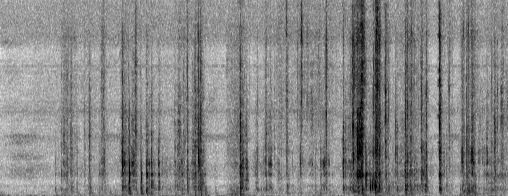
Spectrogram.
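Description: Wires and plastic connectors being handled and pushed into a car's dashboard cavity: rustling with sharp plastic clicks and taps, in two flurries, the louder one a little past the middle.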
